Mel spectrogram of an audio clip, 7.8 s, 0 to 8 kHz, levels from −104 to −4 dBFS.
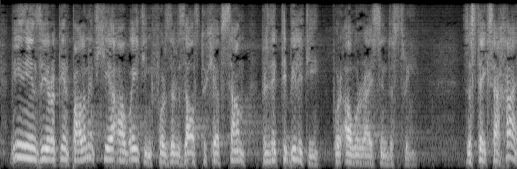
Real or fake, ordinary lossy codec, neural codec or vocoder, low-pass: fake; none; vocoder, 24 kHz, 100 mel bands, Vocos; 7.2 kHz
